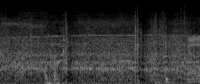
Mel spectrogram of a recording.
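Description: Ice hockey arena sound: a steady crowd hum with two sharp knocks of a stick on the puck or the puck on the boards, about half a second and a second and a half in.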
